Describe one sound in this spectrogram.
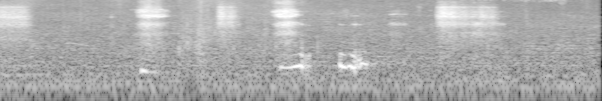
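A young woman sobs and sniffles quietly close by.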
